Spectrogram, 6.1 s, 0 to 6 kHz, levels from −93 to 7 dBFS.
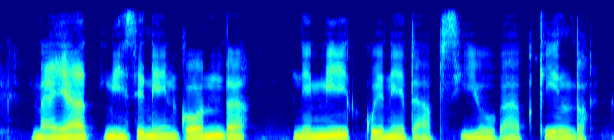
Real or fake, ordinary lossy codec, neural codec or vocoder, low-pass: fake; none; codec, 16 kHz, 1 kbps, FunCodec, trained on Chinese and English, 50 frames a second; 5.4 kHz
